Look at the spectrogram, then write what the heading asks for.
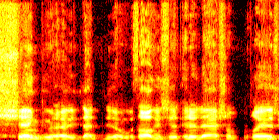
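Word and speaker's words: Şengün: most recently during COVID in 21, uh, Alperen Sengun in Houston. And I think it's pronounced Shengun.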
